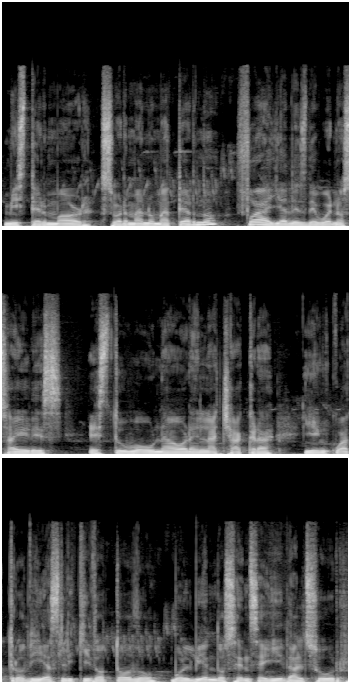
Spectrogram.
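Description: A man reading a literary short story aloud as a measured audiobook narrator. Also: lowish voice, dark tone.

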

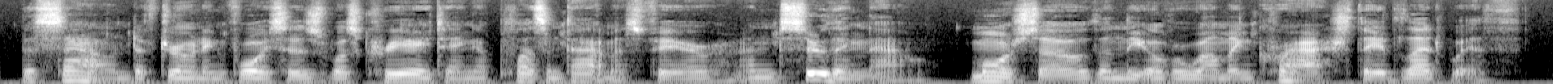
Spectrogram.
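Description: A man narrating a fantasy audiobook in a measured, wry first-person style. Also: on the low side, fairly even intonation, a little mellow.

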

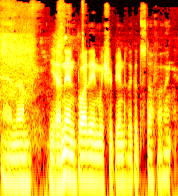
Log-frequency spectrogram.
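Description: A man casually explaining his work at an outdoor sawmill yard, recorded on a head-mounted camera, relaxed and thinking aloud. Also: low-pitched, fairly quick, gravelly. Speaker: sawmill operator. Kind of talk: casual first-person narration. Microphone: head-mounted action camera.

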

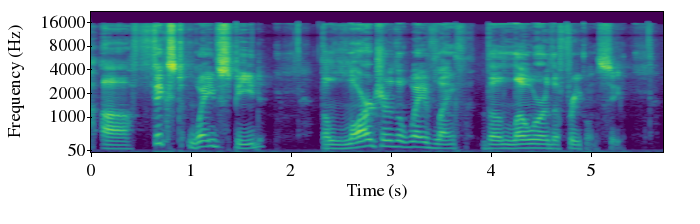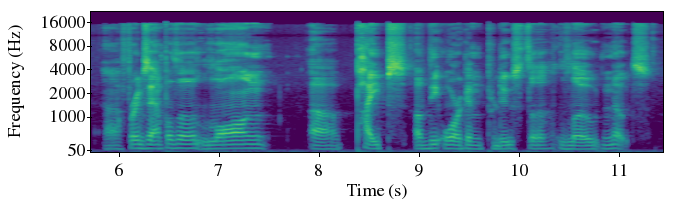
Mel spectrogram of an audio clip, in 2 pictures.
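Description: A man narrating a video tutorial, slow and halting, with many ums and uhs. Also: lowish voice, fairly bright tone. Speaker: animation physics teacher.

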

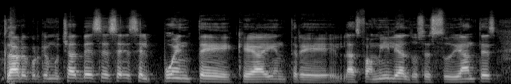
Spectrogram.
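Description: A man in his thirties hosts a TV interview, speaking with an upbeat, welcoming manner at a mid pitch. He is recorded indoors on a lapel mic. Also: steady tone, a little slow, a bit bright. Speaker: TV host. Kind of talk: TV interview hosting. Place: office, indoors.

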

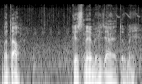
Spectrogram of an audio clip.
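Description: A man's voice: very deep voice, animated, moderate pace, a little hiss or hum. An actor dubbing a wary young male writer in a romantic film, dry and suspicious in his questions. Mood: angry. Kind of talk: Hindi film dub.

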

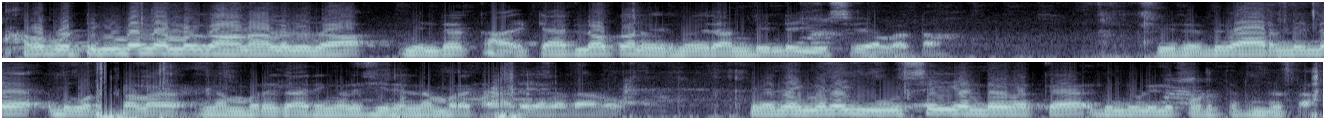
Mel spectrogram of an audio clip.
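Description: A vlogger with a Kerala Malayalam accent hosts an unboxing video, chatting casually and explaining things informally step by step. His mid-range voice is mellow with fairly even intonation, delivered rapid-fire. The amateur audio is noisy and has clicks.

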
